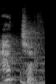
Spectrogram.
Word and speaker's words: hacha: Lo mismo ocurre con la palabra hacha. Hacha empieza por la letra H, pero la letra H no se pronuncia.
